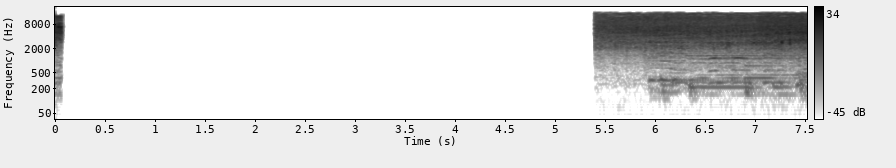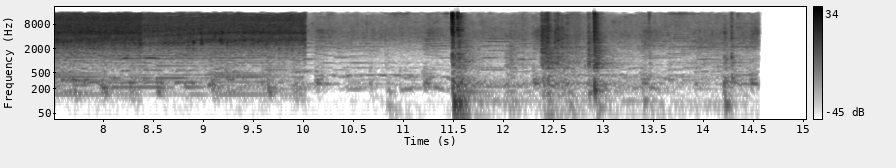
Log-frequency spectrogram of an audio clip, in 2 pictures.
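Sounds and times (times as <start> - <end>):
food sizzling in a skillet: 5.4 - 12.4
music playing: 5.9 - 14.6.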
